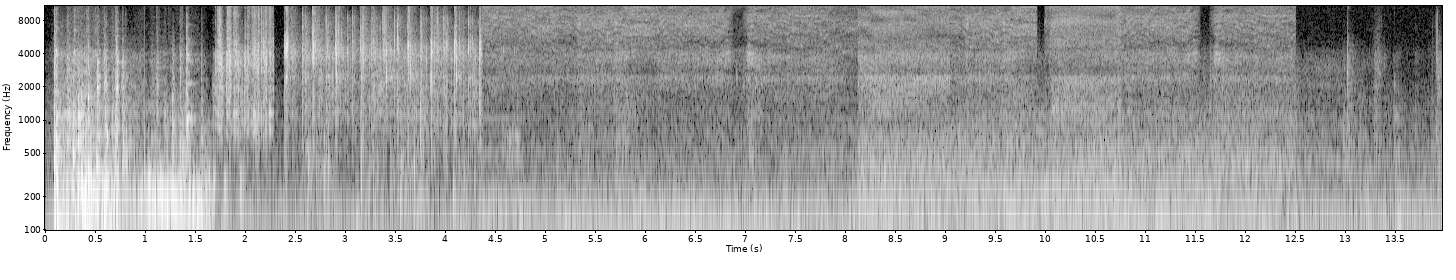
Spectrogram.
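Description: Aerosol spray-paint can spraying onto a skateboard deck in long hisses with a few short breaks, from about four seconds in until near the end. Before it comes a quick run of clicks and knocks.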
